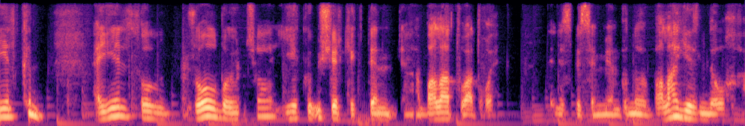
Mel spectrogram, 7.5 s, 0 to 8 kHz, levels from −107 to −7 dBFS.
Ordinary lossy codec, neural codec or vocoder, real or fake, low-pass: none; none; real; 7.2 kHz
